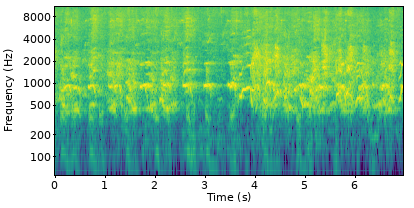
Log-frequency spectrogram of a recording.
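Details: Young Kishu dogs in boar-hunting training in Japan: a pack barking in quick, irregular volleys, about two barks a second, with sharp yips over the din.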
